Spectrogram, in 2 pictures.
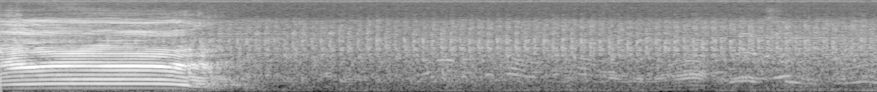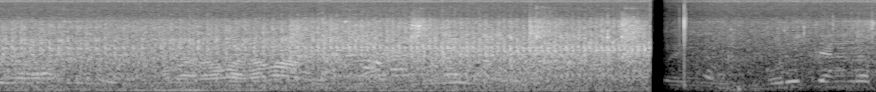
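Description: A cow gives one loud moo, about a second long, held steady and then dropping in pitch at the end.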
